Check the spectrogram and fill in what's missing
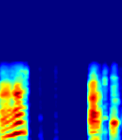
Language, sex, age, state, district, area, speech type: Sanskrit, male, 30-45, Karnataka, Uttara Kannada, rural, conversation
